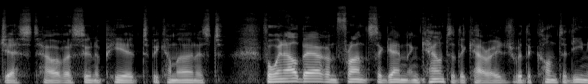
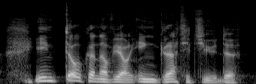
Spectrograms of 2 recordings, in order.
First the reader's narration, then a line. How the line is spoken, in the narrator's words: returned Franz, laughing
